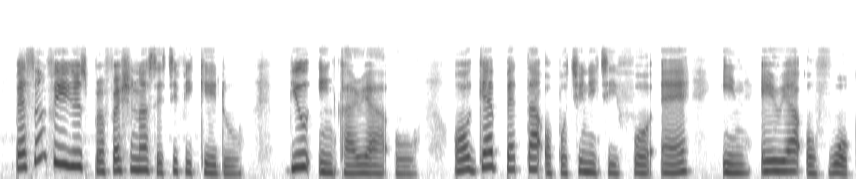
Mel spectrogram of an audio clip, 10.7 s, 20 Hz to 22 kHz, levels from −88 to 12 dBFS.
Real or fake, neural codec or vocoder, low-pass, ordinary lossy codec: real; none; 7.2 kHz; Opus, 64 kbps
